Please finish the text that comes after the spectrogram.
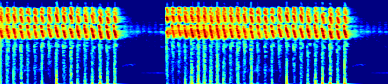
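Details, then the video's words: Konin master recording with cililin-style phrases for training cage birds: two long, shrill, fast-pulsing trills, each fading out before a short silence. "MASTERAN BURUNG KONIN ISIAN CILILIN"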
